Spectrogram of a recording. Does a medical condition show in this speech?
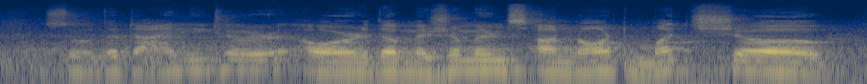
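No.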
